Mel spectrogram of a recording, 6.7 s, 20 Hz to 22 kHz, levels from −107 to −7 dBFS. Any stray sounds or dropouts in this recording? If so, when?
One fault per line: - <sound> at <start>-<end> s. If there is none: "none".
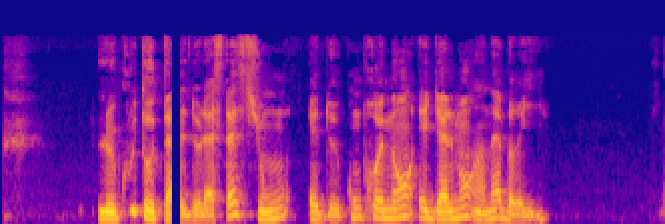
- dropout at 1.7-1.8 s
